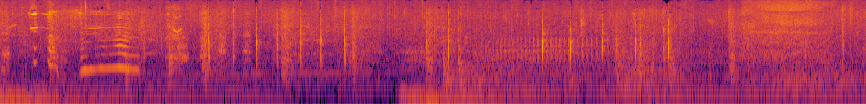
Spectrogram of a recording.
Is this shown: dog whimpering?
yes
